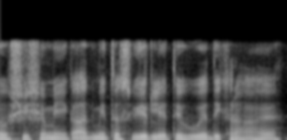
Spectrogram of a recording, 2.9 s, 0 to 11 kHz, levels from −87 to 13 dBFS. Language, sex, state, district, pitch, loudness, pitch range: Hindi, male, Manipur, Imphal West, 135 Hz, -18 LUFS, 130-135 Hz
